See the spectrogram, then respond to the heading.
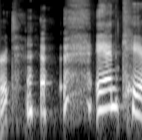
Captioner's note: chuckles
